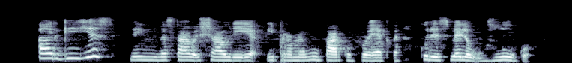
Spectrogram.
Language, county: Lithuanian, Utena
